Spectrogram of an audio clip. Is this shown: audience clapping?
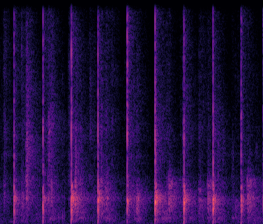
yes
